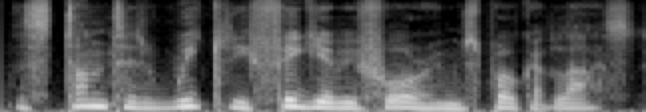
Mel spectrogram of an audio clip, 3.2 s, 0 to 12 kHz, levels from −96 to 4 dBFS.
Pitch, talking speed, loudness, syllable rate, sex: 155 Hz, 165 wpm, -18 LUFS, 5.3 syllables/s, male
